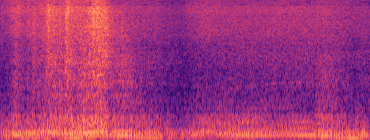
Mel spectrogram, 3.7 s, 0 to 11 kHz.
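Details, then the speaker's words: 1973 Dodge Challenger big-block V8 with HEI, fresh plugs and adjusted idle screws, cold start without choke: settles into a fast, slightly lumpy cold idle with all eight cylinders firing evenly; healthy for a cold start. "Not perfect, but it sounds like 8 happy cylinders, so that's a good start. One might expect cold starting a big block with no choke to be a little rough."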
